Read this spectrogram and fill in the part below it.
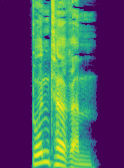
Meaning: strong dative masculine/neuter singular comparative degree of bunt
- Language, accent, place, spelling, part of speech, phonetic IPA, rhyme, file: German, Germany, Berlin, bunterem, adjective, [ˈbʊntəʁəm], -ʊntəʁəm, De-bunterem.ogg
